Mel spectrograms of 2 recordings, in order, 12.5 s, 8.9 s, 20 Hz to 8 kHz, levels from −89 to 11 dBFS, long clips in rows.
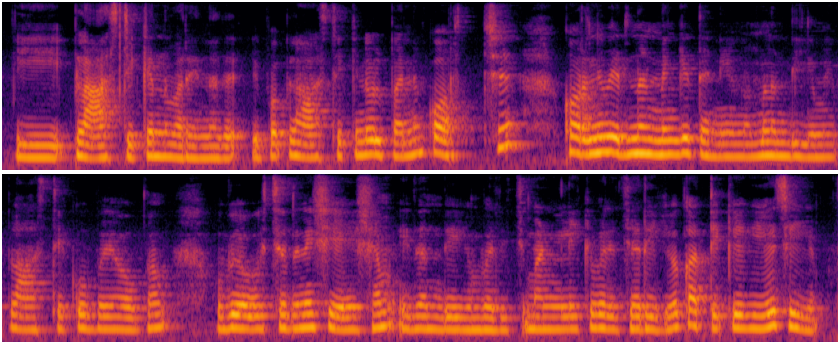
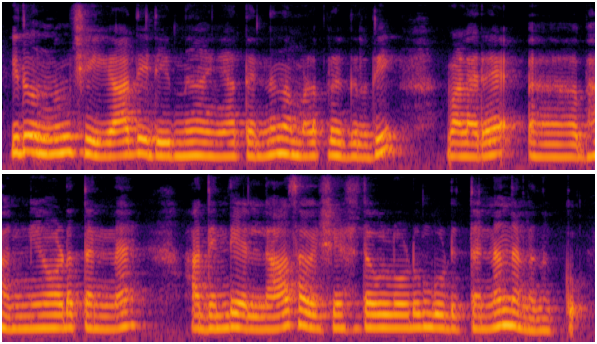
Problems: none marked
